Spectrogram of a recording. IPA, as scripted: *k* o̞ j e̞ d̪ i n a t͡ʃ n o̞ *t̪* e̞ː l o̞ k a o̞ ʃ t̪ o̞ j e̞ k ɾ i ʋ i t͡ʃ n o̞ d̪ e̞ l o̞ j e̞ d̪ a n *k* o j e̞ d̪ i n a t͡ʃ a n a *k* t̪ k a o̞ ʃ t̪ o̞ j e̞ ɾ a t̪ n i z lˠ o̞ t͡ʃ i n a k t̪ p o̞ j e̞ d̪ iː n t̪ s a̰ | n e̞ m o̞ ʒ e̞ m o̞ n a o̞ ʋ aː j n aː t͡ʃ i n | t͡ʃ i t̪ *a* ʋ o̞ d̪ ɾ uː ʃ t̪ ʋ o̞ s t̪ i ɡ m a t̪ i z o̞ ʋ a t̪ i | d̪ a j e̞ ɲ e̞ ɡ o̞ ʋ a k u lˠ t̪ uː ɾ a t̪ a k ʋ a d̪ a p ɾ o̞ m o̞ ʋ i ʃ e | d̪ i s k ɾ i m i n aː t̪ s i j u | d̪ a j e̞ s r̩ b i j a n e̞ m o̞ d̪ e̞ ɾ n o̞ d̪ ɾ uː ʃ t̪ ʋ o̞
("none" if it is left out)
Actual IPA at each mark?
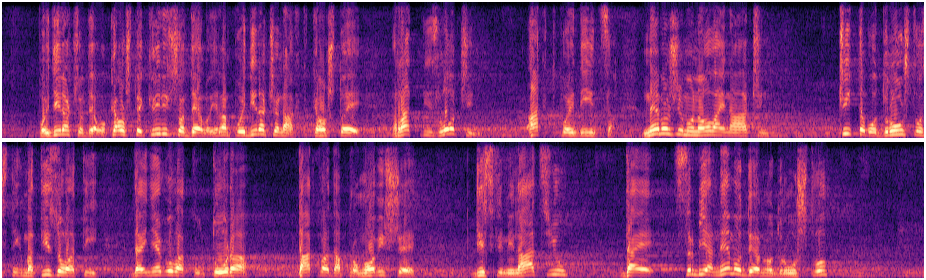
p, d̪, p, k, a

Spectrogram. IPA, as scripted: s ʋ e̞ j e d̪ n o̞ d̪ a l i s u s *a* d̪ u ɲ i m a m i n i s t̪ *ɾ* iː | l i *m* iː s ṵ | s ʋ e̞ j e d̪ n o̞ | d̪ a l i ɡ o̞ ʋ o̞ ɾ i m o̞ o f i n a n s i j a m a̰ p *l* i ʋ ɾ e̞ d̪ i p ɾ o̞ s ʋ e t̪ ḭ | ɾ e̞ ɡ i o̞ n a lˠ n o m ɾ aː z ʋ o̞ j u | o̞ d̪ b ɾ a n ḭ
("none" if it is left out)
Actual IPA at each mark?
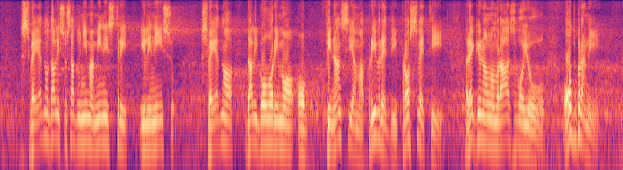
a, ɾ, n, ɾ

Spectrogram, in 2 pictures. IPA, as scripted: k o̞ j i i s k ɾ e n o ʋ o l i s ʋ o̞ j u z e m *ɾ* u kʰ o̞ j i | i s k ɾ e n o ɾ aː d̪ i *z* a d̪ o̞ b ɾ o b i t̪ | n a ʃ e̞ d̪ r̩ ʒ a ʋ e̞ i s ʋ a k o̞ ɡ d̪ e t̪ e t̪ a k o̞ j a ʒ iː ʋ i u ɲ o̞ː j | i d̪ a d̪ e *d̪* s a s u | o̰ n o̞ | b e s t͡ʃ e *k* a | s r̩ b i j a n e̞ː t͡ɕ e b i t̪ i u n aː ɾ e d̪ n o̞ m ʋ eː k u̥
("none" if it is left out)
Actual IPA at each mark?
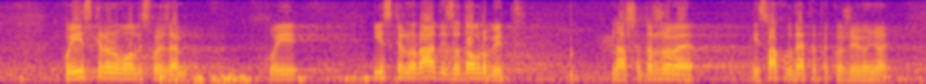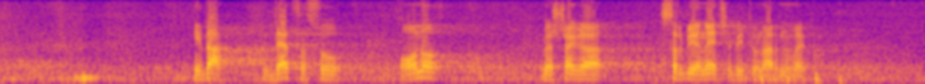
ʎ, z, t̪, ɡ

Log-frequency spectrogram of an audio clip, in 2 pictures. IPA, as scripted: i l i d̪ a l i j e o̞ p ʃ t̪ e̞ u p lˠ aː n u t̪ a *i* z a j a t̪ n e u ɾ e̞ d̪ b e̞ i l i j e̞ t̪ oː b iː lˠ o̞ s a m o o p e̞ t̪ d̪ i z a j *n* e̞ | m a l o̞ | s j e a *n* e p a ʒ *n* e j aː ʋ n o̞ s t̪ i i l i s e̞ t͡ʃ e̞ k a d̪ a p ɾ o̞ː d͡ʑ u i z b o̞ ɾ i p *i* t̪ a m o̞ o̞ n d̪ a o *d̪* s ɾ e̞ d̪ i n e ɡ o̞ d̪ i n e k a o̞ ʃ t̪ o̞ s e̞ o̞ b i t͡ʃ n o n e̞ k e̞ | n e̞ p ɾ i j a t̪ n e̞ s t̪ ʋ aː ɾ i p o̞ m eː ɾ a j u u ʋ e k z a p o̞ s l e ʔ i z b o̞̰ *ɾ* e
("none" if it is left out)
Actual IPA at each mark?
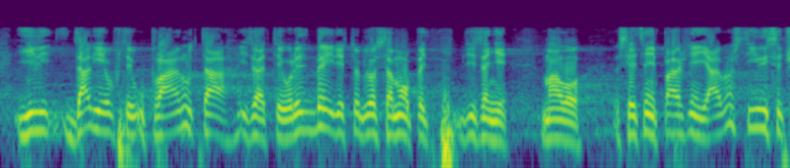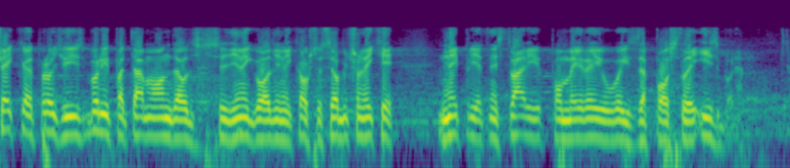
i, ɲ, ɲ, ɲ, a, d̪, ɾ

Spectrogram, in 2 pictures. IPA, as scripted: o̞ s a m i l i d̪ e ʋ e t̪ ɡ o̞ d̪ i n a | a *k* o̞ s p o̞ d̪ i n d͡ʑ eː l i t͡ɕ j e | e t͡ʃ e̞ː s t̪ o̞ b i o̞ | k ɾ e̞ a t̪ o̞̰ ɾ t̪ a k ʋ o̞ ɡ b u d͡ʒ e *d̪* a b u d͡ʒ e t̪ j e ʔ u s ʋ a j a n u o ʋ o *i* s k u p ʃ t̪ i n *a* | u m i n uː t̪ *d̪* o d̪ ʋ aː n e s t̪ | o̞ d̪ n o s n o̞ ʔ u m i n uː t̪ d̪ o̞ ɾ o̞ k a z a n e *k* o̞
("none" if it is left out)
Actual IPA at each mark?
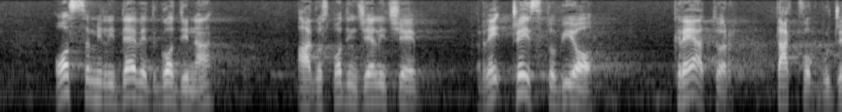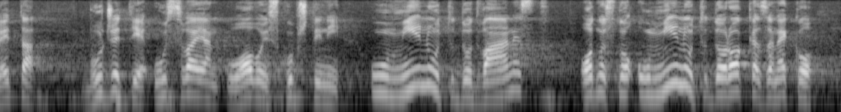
ɡ, t̪, j, i, d̪, k

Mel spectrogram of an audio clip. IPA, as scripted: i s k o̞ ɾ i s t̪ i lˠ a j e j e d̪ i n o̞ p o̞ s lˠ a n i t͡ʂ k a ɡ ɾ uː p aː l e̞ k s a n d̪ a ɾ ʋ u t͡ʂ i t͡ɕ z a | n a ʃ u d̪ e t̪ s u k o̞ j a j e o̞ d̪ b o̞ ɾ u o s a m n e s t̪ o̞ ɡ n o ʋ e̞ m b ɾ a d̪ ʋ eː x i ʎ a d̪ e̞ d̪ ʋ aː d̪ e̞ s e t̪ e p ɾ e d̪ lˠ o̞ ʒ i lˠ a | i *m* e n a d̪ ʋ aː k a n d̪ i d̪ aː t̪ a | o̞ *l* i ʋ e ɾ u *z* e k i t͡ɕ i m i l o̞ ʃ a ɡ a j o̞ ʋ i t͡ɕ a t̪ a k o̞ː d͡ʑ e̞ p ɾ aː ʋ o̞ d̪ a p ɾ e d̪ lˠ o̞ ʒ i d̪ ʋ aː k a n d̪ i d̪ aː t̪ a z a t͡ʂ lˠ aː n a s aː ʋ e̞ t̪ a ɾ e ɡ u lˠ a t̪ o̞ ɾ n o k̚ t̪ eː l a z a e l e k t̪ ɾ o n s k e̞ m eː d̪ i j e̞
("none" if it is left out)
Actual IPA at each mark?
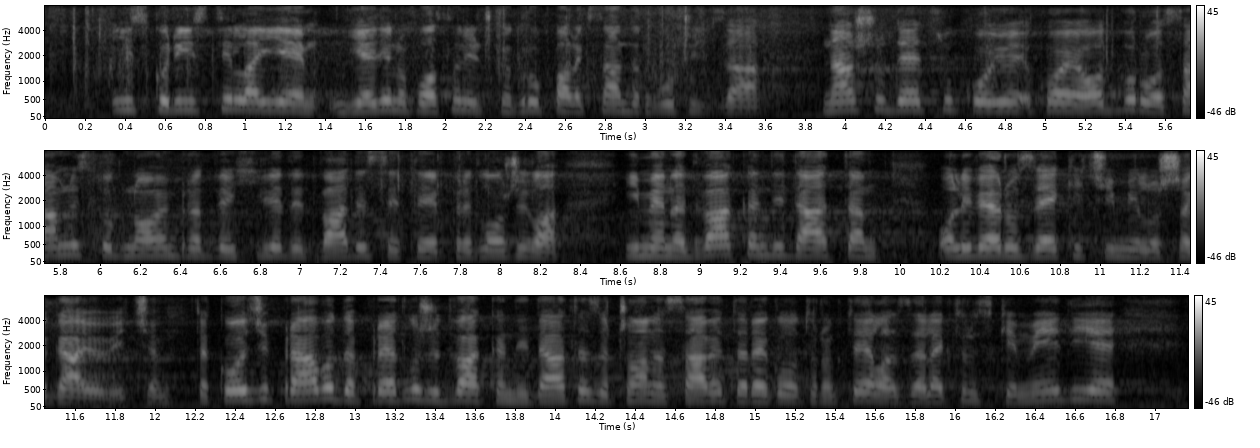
m, l, z

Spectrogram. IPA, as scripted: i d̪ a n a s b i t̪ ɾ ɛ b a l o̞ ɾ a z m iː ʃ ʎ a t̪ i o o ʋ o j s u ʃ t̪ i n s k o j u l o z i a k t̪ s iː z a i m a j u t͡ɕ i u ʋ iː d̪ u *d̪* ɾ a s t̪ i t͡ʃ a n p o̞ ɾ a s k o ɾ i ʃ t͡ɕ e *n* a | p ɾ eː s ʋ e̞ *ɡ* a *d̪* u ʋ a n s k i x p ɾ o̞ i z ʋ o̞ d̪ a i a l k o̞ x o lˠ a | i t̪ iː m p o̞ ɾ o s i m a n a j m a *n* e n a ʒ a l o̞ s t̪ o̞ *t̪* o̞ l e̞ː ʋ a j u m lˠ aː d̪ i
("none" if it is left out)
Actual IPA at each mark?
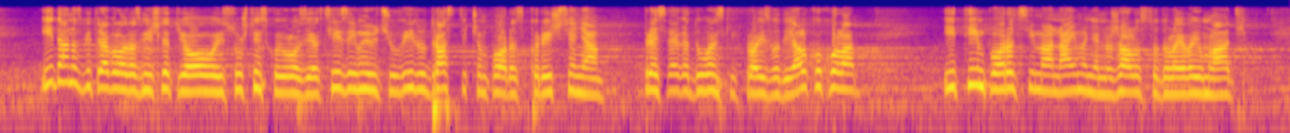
d̪, ɲ, ɡ, d̪, ɲ, d̪

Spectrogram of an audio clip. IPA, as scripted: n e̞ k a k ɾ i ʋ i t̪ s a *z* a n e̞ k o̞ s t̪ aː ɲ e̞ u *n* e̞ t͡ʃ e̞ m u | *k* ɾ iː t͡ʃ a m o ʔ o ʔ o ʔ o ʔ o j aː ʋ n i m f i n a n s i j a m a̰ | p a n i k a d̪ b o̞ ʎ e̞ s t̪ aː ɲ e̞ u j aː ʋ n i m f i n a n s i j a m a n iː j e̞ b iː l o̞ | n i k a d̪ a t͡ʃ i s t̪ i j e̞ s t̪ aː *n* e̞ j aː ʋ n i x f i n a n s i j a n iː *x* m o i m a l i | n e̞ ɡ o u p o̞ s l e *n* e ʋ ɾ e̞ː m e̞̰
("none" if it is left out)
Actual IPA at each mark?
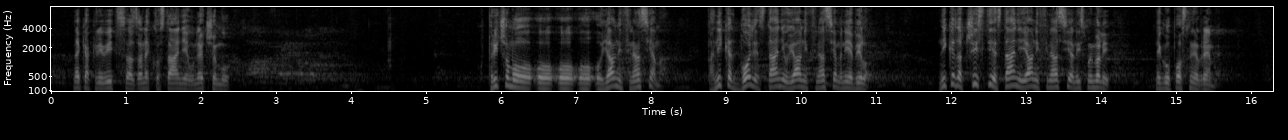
z, n, p, ɲ, s, ɲ

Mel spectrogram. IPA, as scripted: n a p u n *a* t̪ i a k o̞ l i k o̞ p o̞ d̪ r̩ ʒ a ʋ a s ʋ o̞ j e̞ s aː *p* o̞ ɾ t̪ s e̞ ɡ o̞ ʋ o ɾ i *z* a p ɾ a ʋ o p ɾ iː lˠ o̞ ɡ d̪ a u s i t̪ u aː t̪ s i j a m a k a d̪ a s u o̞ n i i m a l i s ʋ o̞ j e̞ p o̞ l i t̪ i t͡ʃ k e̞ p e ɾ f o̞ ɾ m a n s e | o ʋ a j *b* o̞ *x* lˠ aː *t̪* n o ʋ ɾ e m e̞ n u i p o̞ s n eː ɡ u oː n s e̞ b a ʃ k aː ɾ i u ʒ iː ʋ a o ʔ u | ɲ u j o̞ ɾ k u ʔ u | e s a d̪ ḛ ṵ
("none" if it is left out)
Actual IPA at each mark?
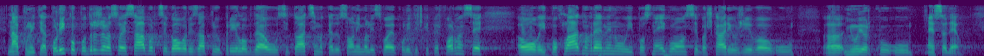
i, b, z, p, x, d̪

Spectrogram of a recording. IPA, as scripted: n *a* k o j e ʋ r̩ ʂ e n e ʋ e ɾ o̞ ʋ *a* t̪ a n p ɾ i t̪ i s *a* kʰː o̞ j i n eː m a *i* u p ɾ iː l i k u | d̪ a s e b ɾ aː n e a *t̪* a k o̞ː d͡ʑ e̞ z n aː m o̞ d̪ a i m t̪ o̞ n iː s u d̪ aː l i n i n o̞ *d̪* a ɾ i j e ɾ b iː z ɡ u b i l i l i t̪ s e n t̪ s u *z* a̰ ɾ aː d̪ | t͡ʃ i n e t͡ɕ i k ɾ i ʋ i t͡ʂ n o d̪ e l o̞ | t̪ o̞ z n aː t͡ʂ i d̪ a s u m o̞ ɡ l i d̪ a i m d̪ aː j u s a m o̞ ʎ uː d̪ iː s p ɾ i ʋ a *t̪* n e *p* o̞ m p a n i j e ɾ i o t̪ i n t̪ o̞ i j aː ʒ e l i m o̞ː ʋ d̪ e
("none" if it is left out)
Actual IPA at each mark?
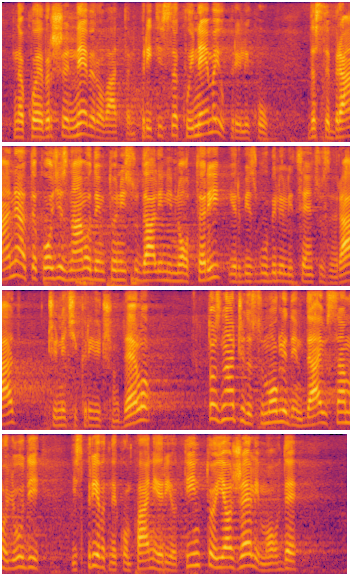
a, a, a, j, t̪, t̪, z, t̪, k

